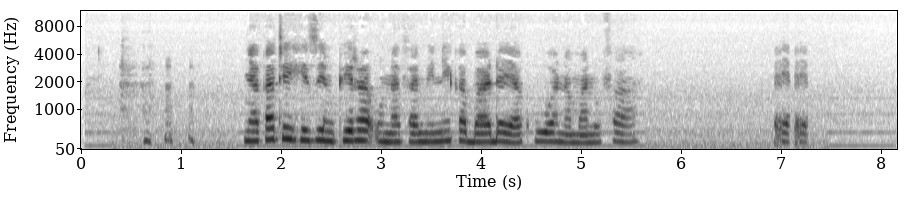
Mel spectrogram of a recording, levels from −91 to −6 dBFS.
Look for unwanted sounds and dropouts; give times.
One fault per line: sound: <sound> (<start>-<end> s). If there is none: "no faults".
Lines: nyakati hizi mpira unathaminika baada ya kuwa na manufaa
sound: laugh (0.4-1.2 s)
sound: laugh (6.9-7.3 s)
